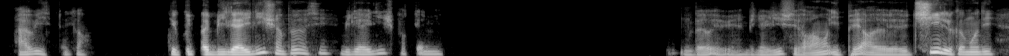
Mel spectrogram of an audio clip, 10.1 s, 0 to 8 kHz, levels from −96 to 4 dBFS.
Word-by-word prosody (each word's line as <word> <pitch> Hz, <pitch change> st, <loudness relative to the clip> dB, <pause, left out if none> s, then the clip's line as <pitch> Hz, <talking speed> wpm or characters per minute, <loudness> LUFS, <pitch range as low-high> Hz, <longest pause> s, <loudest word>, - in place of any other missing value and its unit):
Ah 115 Hz, +2 st, -3 dB
oui 135 Hz, -4 st, -5 dB
d'accord. 110 Hz, -3 st, -14 dB, 0.8 s
Tu 120 Hz, -, +1 dB
écoutes 125 Hz, +2 st, -4 dB
pas 120 Hz, -, +6 dB
Billie 120 Hz, +1 st, +3 dB
Eilish 145 Hz, -, +5 dB
un 150 Hz, -, +1 dB
peu 175 Hz, +7 st, -2 dB
aussi? 165 Hz, 0 st, -9 dB
Billie 125 Hz, 0 st, -3 dB
Eilish 145 Hz, +9 st, -3 dB
pour 140 Hz, -, -15 dB
te -, -, -63 dB
calmer. 125 Hz, 0 st, -6 dB, 2.4 s
Bah 95 Hz, -1 st, -7 dB
oui, 100 Hz, -, -5 dB
oui, 95 Hz, +2 st, -11 dB
Billie 100 Hz, -2 st, -10 dB
Eilish 115 Hz, +9 st, -5 dB
c'est 95 Hz, -, -6 dB
vraiment 95 Hz, +8 st, -2 dB
hyper, 115 Hz, +1 st, -2 dB
heu, 100 Hz, -1 st, -3 dB
chill 205 Hz, -, +6 dB
comme 120 Hz, 0 st, -1 dB
on 120 Hz, -, +2 dB
dit. 130 Hz, 0 st, -3 dB
120 Hz, 170 wpm, -23 LUFS, 105-135 Hz, 2.4 s, pas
